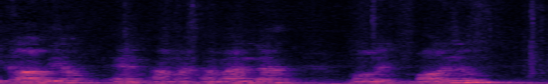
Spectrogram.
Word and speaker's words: Molyneux: Claudio and Amanda Molyneux. How do you pronounce that? Molyneux, okay.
